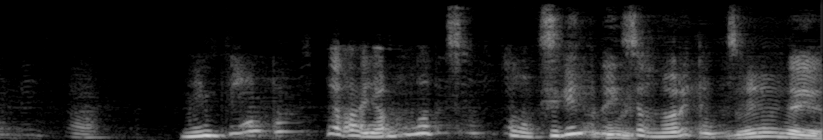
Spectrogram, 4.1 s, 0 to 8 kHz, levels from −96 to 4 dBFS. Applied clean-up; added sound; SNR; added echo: neural mask model DeepFilterNet 3.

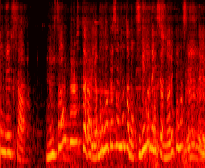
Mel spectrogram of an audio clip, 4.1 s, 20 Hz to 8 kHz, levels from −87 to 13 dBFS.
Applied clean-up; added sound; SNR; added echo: neural separator model SepFormer DNS4.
